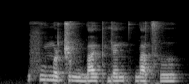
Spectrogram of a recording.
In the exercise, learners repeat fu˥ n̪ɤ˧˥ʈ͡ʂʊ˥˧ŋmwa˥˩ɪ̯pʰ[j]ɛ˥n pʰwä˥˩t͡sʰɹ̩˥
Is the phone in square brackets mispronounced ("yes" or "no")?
no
